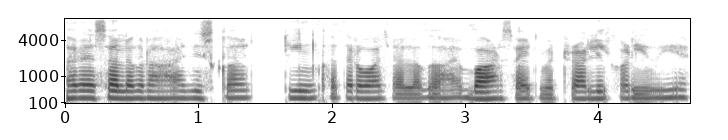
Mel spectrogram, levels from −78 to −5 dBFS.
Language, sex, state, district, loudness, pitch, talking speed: Hindi, male, Uttar Pradesh, Jalaun, -33 LUFS, 200 Hz, 230 wpm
